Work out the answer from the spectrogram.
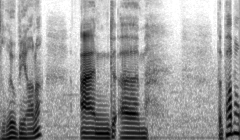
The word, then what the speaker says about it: Ljubljana: here to Ljubljana yes I was pronouncing it wrong originally it's Ljubljana and um the pub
